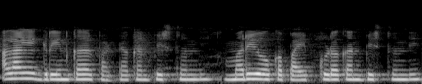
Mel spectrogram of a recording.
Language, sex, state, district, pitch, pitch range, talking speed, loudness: Telugu, female, Telangana, Mahabubabad, 230 Hz, 225-235 Hz, 140 wpm, -16 LUFS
